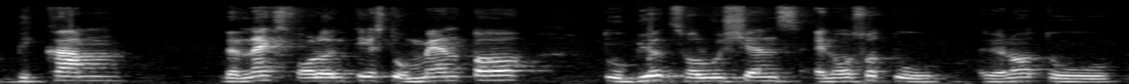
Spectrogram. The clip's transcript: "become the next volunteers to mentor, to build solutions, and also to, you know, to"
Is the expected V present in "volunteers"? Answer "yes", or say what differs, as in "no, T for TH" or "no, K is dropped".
no, F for V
